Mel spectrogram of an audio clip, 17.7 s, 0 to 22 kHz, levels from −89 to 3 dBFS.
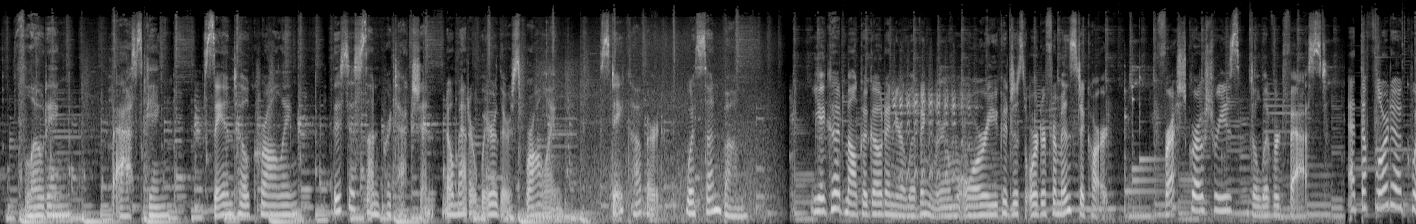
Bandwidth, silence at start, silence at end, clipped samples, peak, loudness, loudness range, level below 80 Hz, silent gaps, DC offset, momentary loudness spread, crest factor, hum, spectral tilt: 18.5 kHz; 0 s; 0 s; under 0.1%; -2 dBFS; -19 LUFS; 2 LU; -32 dBFS; none; under 0.1%; 7 LU; 18 dB; none; -4.5 dB/octave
